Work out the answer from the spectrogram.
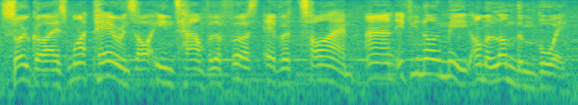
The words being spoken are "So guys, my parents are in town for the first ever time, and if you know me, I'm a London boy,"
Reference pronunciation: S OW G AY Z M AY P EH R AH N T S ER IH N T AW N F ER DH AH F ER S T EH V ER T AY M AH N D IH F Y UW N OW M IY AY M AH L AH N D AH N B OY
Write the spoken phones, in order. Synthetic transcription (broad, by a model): S OW G AY Z M AY P EH R AH N T S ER IH N T AW N F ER DH AH F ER S T EH V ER T AY M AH N IH F Y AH N OW M IY AY M AH L AH N D AH N B OY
